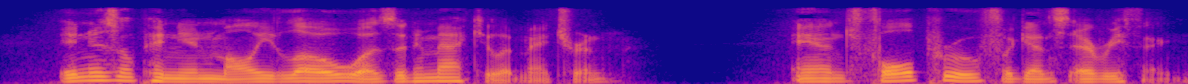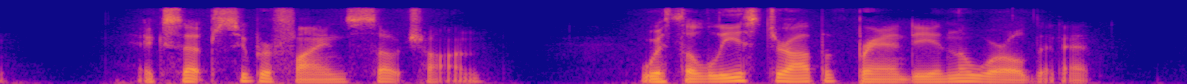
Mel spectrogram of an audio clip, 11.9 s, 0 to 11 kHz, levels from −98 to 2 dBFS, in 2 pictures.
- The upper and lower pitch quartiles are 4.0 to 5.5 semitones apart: No, average, 3.4 semitones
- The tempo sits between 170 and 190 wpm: No, average, 145 wpm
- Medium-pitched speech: No, low, 120 Hz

